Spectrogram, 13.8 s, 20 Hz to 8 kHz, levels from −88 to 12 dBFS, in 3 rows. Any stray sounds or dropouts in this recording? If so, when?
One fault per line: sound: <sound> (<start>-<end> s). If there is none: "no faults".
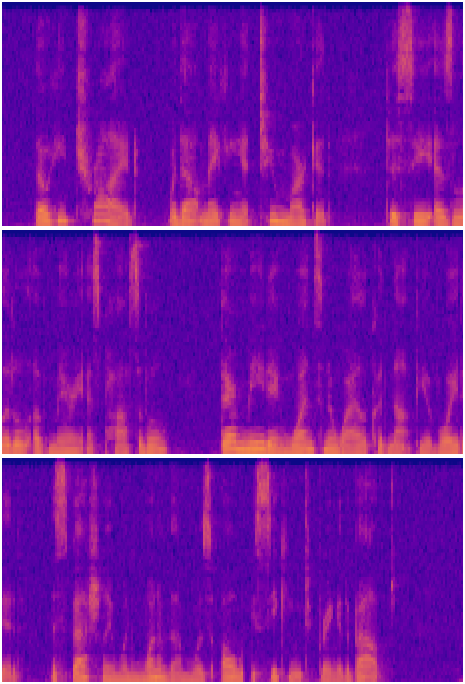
sound: dropout (11.6-11.7 s)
